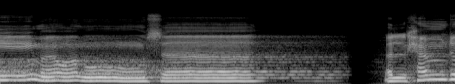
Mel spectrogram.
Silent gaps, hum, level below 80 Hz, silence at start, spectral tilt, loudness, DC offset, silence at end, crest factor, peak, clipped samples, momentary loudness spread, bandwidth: 3.53-3.58 s; none; -60 dBFS; 0 s; -7 dB/octave; -18 LUFS; 0.2%; 0 s; 14 dB; -4 dBFS; under 0.1%; 17 LU; 11 kHz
